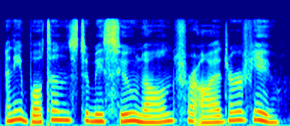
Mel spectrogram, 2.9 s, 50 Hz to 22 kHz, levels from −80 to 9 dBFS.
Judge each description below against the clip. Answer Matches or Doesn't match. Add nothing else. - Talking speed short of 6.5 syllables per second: Matches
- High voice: Matches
